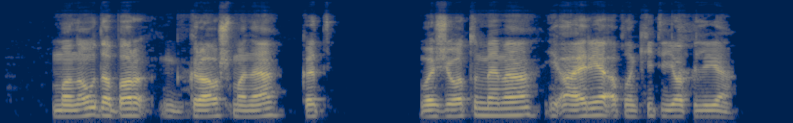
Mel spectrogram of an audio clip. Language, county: Lithuanian, Klaipėda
